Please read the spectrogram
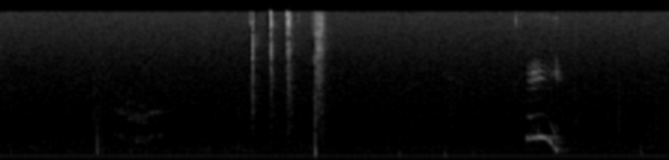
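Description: Domestic cat meowing: a faint short call about a second in, then a louder meow near the end that falls in pitch. A few sharp clicks come in between.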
